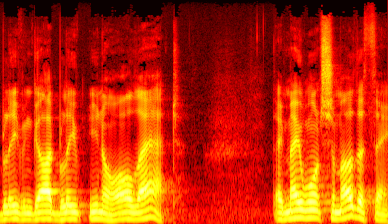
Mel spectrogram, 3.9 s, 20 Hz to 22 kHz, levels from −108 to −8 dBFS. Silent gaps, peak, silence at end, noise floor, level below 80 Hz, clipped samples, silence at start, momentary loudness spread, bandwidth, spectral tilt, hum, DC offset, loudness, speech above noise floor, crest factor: none; -4 dBFS; 0 s; -58 dBFS; -64 dBFS; under 0.1%; 0 s; 9 LU; 17 kHz; -5.5 dB/octave; none; under 0.1%; -22 LUFS; 36 dB; 18 dB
